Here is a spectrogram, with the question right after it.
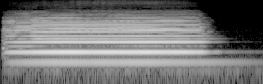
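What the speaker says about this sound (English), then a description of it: "then to play a low A, first finger on the G." One sustained low A on the violin, played with the first finger on the G string, bowed smoothly and evenly, then released so it fades briefly into quiet.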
